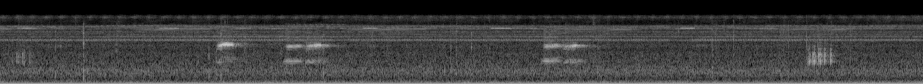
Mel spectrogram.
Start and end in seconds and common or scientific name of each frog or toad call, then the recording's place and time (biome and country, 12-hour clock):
0.0	0.4	Phyllomedusa distincta
1.8	3.4	white-edged tree frog
5.3	6.0	white-edged tree frog
7.9	8.6	Phyllomedusa distincta
Atlantic Forest, Brazil, 10:30pm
